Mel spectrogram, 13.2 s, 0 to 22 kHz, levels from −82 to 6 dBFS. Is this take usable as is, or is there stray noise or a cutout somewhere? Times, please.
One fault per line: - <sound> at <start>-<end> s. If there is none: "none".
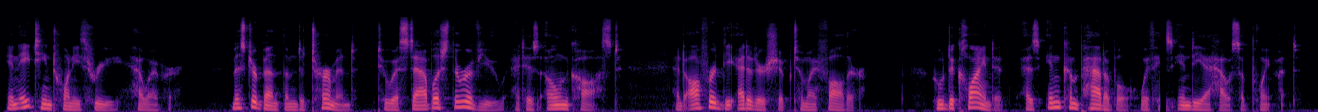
- dropout at 11.6-11.7 s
